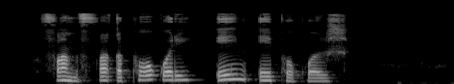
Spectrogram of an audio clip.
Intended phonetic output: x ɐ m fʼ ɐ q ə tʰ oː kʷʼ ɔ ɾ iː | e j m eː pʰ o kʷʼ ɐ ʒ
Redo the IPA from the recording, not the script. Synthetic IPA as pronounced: f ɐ m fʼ ɐ q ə pʰ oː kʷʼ ɔ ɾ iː | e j m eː pʰ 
